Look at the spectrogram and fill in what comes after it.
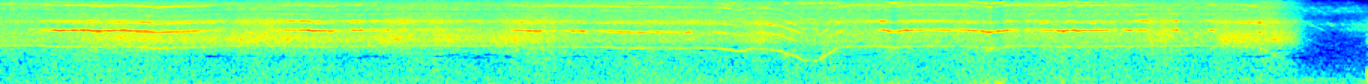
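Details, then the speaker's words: High-speed dental handpiece: steady high-pitched whine that dips briefly as it bites, then stops, while placing the functional cusp bevel with a diamond in a cast gold crown prep on a model mandibular molar. "The functional cusp bevel is placed next. Again, note the orientation of the diamond relative to the remaining intact tooth structure."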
